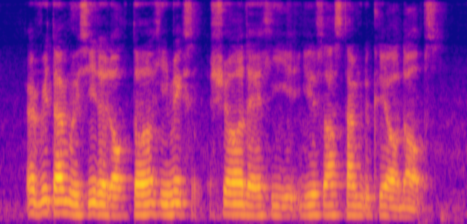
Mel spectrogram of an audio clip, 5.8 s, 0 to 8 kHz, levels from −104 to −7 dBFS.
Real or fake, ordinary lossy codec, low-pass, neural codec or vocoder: fake; none; none; codec, 16 kHz, 16 kbps, FreqCodec, smaller model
